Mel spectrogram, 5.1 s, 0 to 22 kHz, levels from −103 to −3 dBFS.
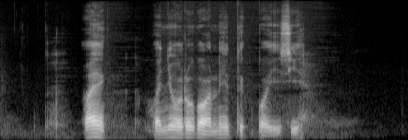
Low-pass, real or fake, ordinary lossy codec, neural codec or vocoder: none; real; none; none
